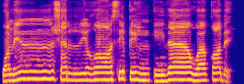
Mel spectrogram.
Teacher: ওয়াওয়ের সময় ঠোঁট গোল থাকবে, পরে মিলে যাবে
